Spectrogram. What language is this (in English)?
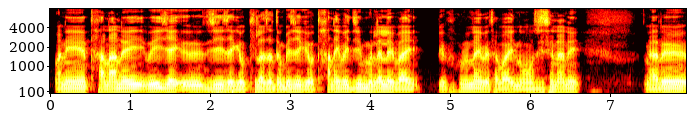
Bodo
